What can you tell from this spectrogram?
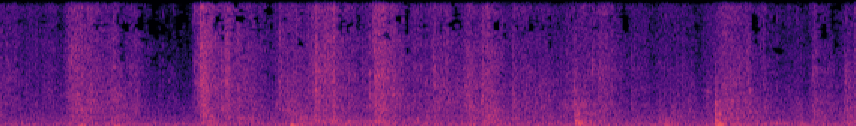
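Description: White tissue paper rustling and crinkling as it is handled and pulled back inside a cardboard shoebox, in irregular bursts.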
